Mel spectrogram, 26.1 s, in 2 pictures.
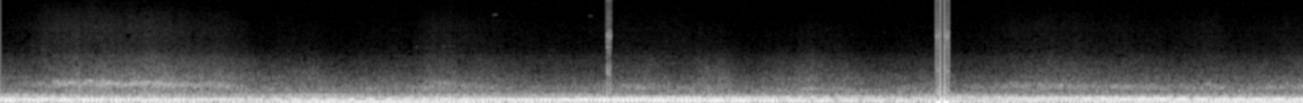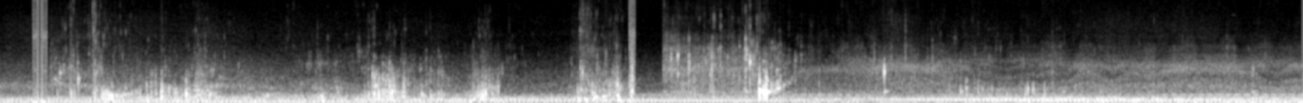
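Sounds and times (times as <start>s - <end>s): muffled low rumble: 0.0s - 26.0s
sea water gurgling and splashing: 13.4s - 26.0s.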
